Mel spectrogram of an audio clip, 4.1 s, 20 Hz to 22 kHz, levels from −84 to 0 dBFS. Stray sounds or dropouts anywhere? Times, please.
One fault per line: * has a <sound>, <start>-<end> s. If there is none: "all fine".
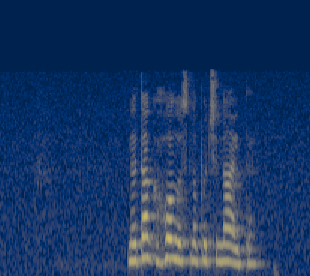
all fine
